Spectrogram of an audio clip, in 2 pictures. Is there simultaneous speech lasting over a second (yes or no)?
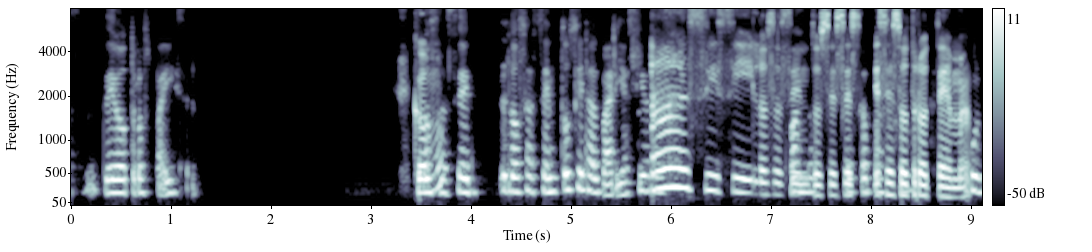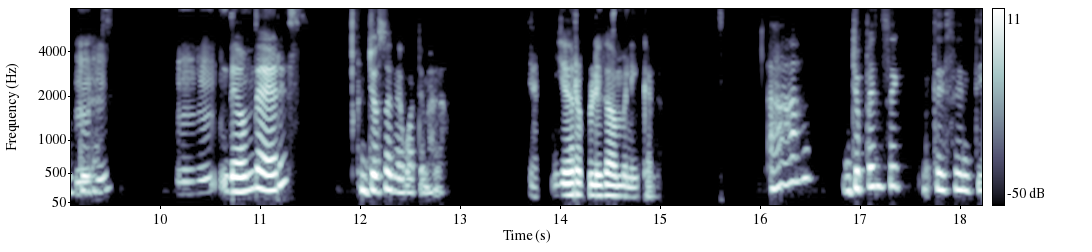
yes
